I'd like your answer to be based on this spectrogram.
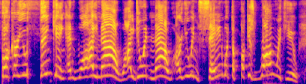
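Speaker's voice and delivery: high, loud exasperated shouting; furious rant. Retold or imitated. Fan raging at his quarterback over the interception. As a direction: scream it at the quarterback in disbelief. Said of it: "all I could think is just like".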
